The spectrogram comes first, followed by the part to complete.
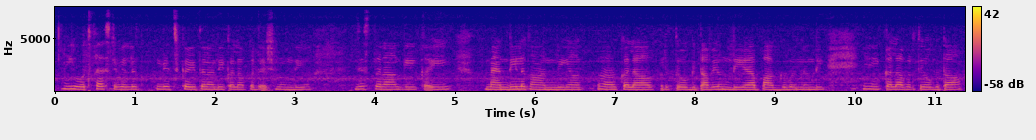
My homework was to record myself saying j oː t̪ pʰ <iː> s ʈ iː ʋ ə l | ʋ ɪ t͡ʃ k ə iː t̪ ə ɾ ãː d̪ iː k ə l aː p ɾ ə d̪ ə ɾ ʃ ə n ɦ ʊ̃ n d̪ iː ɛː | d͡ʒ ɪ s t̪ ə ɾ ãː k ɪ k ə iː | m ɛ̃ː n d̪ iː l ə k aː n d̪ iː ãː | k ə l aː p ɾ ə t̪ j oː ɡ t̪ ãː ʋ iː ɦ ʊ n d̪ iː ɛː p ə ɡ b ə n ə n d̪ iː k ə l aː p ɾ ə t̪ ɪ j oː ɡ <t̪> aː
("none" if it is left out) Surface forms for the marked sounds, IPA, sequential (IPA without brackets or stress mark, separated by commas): ɛː, t̪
